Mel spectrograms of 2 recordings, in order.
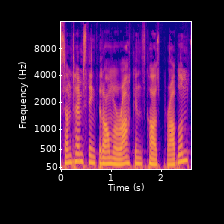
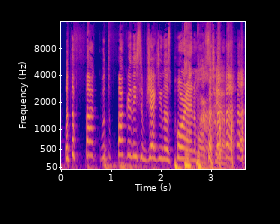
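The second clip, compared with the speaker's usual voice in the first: much higher, incredulous outburst; can't believe they'd do that to dogs; reacting to police dogs, high disbelief; 9 semitones higher than usual. Real, not acted. Outraged for the dogs.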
